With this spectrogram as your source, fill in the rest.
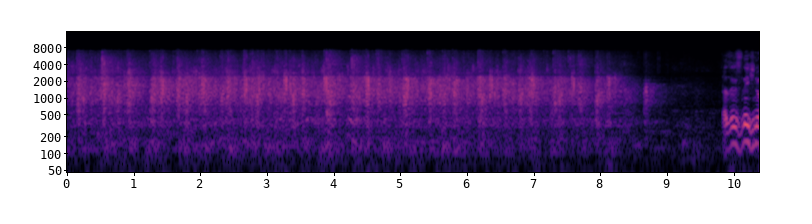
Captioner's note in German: Allgemeiner Beifall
